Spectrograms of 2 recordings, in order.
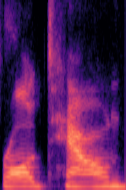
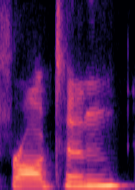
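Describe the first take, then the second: First: The last syllable is said as 'town'. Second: The last syllable is said as 'ton'. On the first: The intended name of the place. "I think he meant Frogtown" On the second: How the frog actually said it. "he pronounced it Frogton"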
